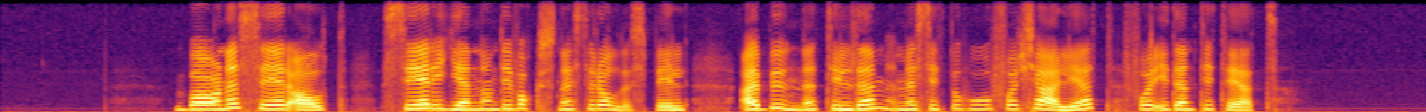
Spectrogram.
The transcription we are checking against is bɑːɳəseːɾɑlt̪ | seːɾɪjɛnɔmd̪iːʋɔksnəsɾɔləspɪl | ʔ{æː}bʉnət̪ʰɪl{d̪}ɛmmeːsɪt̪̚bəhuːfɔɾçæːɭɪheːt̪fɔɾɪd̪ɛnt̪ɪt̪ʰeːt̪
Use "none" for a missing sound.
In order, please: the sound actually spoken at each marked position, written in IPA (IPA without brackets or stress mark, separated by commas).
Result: æː, d̪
